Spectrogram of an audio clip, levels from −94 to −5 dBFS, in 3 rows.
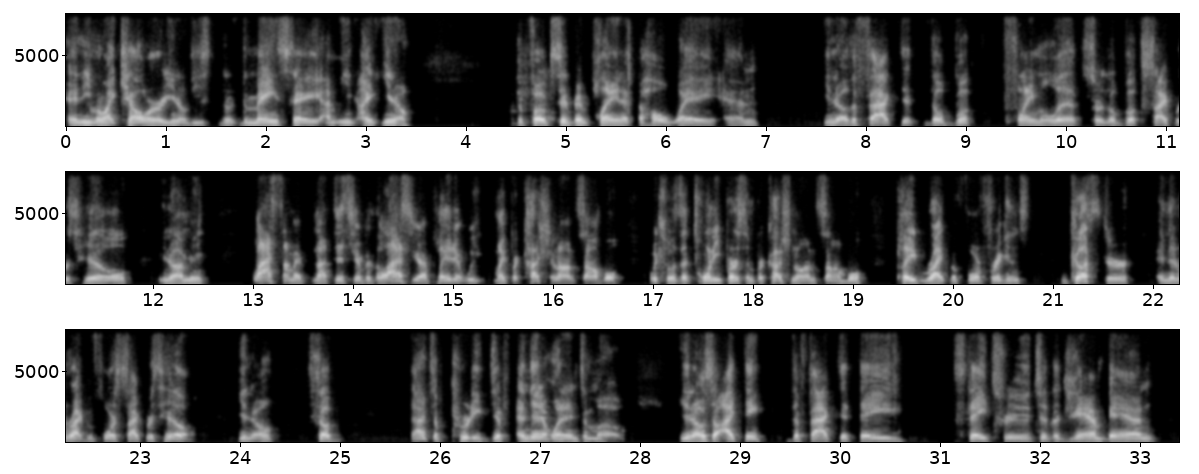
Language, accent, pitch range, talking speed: English, American, 145-170 Hz, 190 wpm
